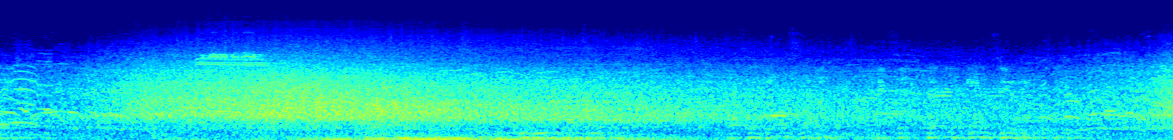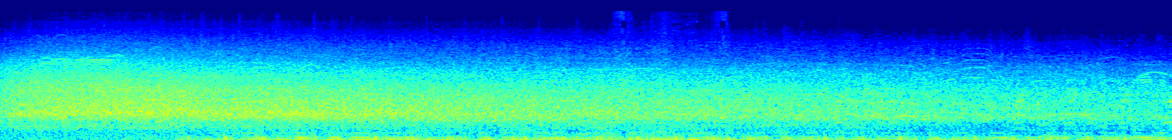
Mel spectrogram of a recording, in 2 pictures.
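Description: A large stadium crowd roars and cheers, swelling and fading.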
